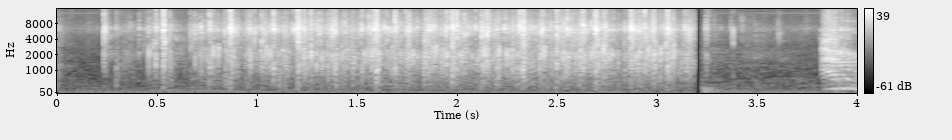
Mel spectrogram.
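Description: Outdoor audience applauding: scattered claps at first that quickly fill into dense applause, stopping abruptly about three seconds in.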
